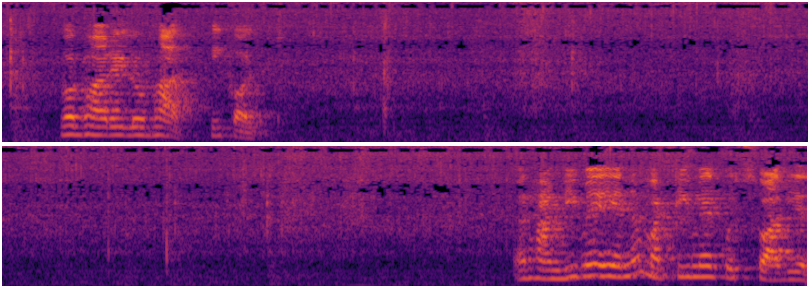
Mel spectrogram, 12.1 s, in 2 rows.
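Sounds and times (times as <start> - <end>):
rice sizzling in oil: 0.0 - 12.0.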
